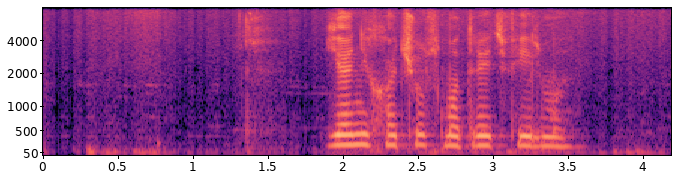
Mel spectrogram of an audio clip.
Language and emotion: Russian, neutral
